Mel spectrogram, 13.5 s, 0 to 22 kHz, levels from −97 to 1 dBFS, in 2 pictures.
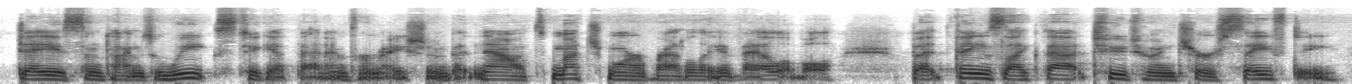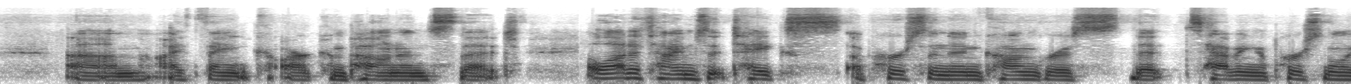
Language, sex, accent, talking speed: English, female, American, 185 wpm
